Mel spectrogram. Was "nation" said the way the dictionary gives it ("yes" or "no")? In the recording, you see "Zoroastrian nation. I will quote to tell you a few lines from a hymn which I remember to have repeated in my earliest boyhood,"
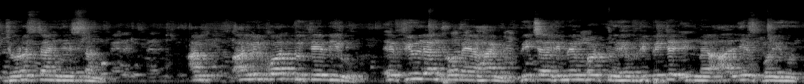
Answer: no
